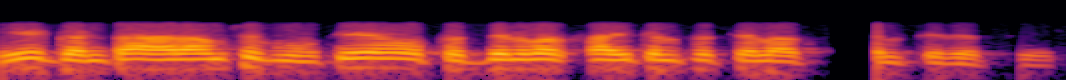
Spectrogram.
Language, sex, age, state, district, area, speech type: Hindi, male, 60+, Madhya Pradesh, Gwalior, rural, conversation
